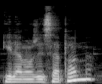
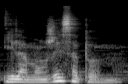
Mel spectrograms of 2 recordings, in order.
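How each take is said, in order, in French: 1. La mélodie monte à la fin, comme une question. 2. La mélodie descend à la fin, comme une simple affirmation. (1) "cela devient immédiatement une phrase interrogative puisque la mélodie devient ascendante" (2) "C'est une phrase déclarative. On la remarque puisque la mélodie descendante indique la fin de la phrase"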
